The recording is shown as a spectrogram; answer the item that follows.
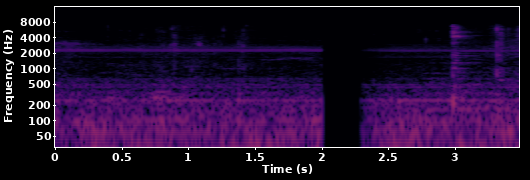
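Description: Andhra mango pickle with sesame oil is stirred in a bowl, giving soft scraping and light clinking of a utensil against the dish, quiet and close, with a brief gap partway through.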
